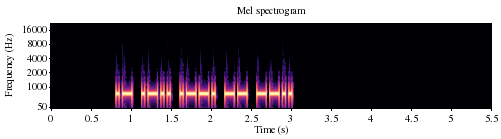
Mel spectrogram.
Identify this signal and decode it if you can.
Morse code, heard as a keyed tone, about 30 wpm, 700 Hz. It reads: ALPMZ
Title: Code Groups - 5 Letter:Numbers - 30wpm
